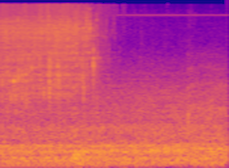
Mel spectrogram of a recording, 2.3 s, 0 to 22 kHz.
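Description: Water runs steadily from a pull-out kitchen sink sprayer in a 2024 Retreat 39CLCDL park model, a continuous close hiss that cuts off about halfway to a quieter tail.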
